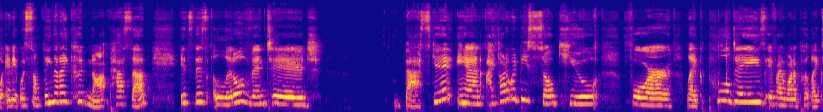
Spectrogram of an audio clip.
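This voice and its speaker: A woman hosting a casual home vlog, chatty and upbeat with lots of "like" fillers, her voice slightly hoarse from being sick. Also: fairly high pitch, fairly bright tone. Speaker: vlog host.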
